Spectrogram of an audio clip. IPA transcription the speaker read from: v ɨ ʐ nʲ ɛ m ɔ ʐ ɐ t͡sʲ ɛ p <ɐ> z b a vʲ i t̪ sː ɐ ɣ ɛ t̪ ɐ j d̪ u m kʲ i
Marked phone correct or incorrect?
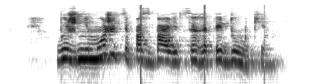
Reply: incorrect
